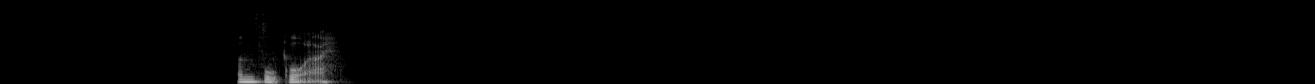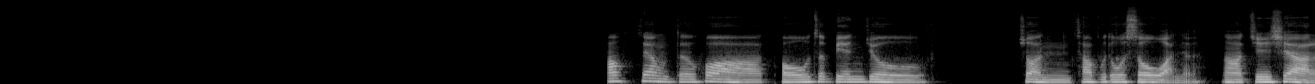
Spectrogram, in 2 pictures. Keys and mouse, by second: 0.6 shift+v, 1.9 click, 2.5 click, 5.3 shift+middle click, 6.5 shift+v, 7.3 click, 7.8 click, 8.1 shift+v, 9.0 click, 9.5 shift+middle click, 10.0 shift+middle click, 11.2 click, 12.2 shift+v, 12.8 click, 13.7 shift+v, 14.4 click, 15.6 Tab, 16.6 middle click, 18.0 click, 18.4 ctrl+s, 18.7-22.2 middle drag, 22.5 shift+middle click, 23.0 middle click, 24.1 shift+middle click, 25.6 middle click.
